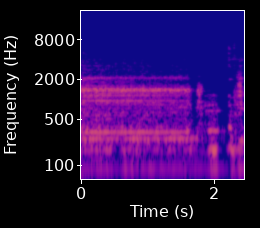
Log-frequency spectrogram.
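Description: Cricut Explore 3 cutting machine's carriage motor running with a steady whine as it moves the sensor head across the mat, scanning the printed registration marks before a print-then-cut job. The whine stops shortly before the end.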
